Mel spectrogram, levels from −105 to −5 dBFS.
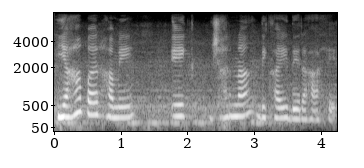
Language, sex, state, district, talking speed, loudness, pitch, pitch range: Hindi, female, Madhya Pradesh, Dhar, 125 wpm, -17 LUFS, 245 Hz, 230-265 Hz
